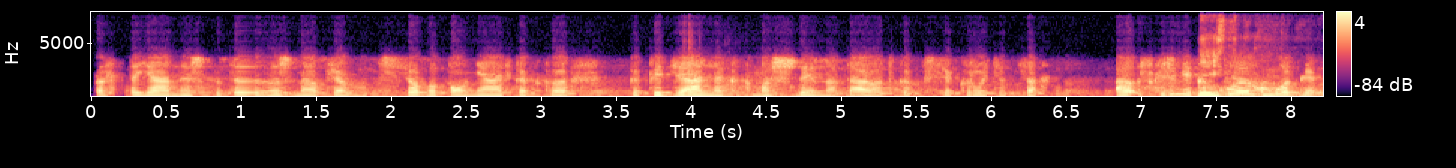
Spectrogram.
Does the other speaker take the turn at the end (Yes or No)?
No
